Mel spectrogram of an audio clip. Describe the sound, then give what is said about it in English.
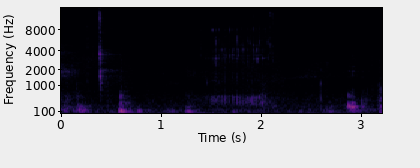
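A third swig from a drink during a taste test: faint liquid sloshing and a few soft gulping, wet mouth sounds with brief clicks, no talking over it. “I'm gonna give it a third swig.”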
